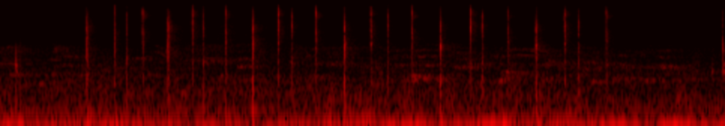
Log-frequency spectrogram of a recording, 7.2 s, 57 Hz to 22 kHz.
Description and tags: mySound AMSP 10
Sounds from objects that are beloved to the participant pupils at the Ausiàs March school, Barcelona. The source of the sounds has to be guessed.
AusiasMarch, Barcelona, CityRings, mySound, Spain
